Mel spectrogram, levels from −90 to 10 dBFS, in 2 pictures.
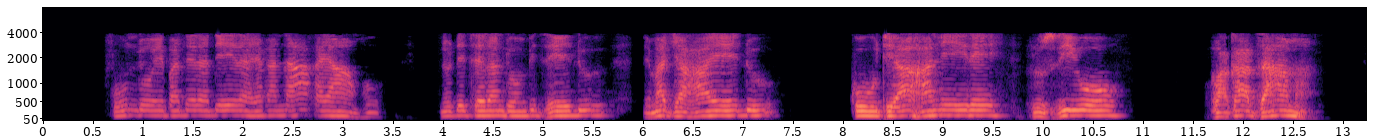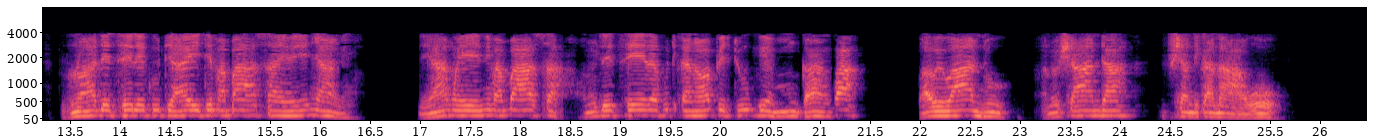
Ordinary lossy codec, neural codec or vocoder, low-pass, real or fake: AAC, 16 kbps; none; 7.2 kHz; real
